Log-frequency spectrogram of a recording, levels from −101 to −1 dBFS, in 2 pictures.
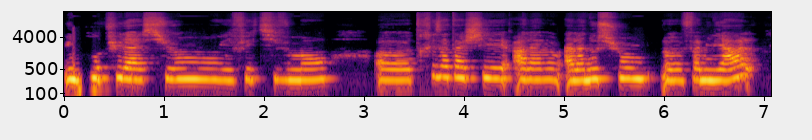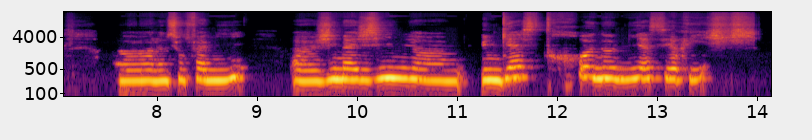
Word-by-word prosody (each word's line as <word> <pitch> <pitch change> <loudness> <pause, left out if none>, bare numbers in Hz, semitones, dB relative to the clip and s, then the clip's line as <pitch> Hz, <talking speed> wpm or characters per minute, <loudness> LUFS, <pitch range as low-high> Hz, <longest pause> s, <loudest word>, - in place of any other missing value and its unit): une 255 -1 +5
population 260 -2 -1
effectivement, 250 0 -5 0.5
heu, 245 0 -3
très 300 +4 -7
attachée 280 -2 -1
à - - -1
la 255 -1 -5
à 225 - 0
la 240 0 +1
notion, 270 +1 0 0.2
heu, 240 0 -2
familiale, 245 +3 +2 0.8
heu, - - +1 0.2
à 235 - +1
la 230 - +3
notion 235 +2 -1
de - - -15
famille. 255 +2 +2 0.5
Heu, 230 -1 +1
j'imagine 260 +3 +5
hem, 235 -2 -2 0.2
une 250 0 +7
gastronomie 275 -1 0
assez 270 0 -2
riche. 255 +2 -8
255 Hz, 110 wpm, -20 LUFS, 245-275 Hz, 0.8 s, une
